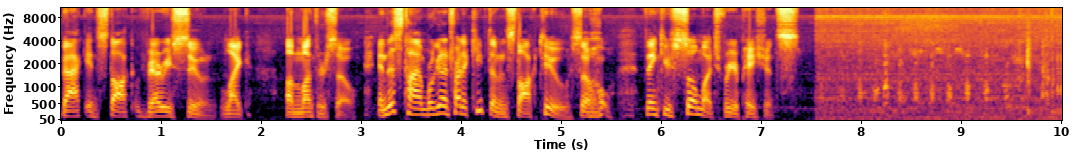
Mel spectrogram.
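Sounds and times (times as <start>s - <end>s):
speech: 0.0s - 7.7s
low hum: 0.0s - 9.9s
chickens clucking: 7.6s - 9.9s.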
